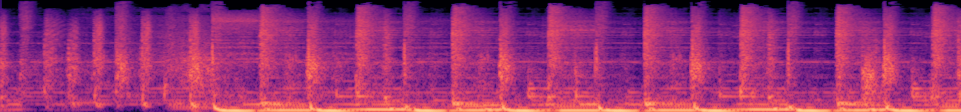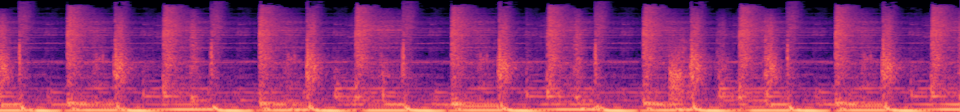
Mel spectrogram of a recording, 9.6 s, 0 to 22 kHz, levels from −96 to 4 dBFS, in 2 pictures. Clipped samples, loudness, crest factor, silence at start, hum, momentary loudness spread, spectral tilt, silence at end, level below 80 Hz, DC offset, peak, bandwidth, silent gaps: under 0.1%; -15 LUFS; 12 dB; 0 s; none; 1 LU; -4.5 dB/octave; 0 s; -14 dBFS; under 0.1%; -2 dBFS; 18.5 kHz; none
